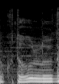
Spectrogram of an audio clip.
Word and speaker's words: Cthulhu: Dando uma ideia pra tema, o famoso Chulo Mitos, né? – É o famoso Cthulhu, né? Que, é. Na verdade, o nome Cthulhu, né, não, nem pode ser pronunciado pela garganta humana, né, mas é só na...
